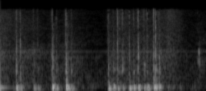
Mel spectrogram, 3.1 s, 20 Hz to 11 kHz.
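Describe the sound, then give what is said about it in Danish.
Crisp keystrokes on a computer keyboard as the name of a new resource is typed into a booking system: a few scattered taps, a short pause, then a quicker burst of typing before trailing off. No voices. “Så skriver jeg ladcykel 1, og den er der et stykke af.”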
